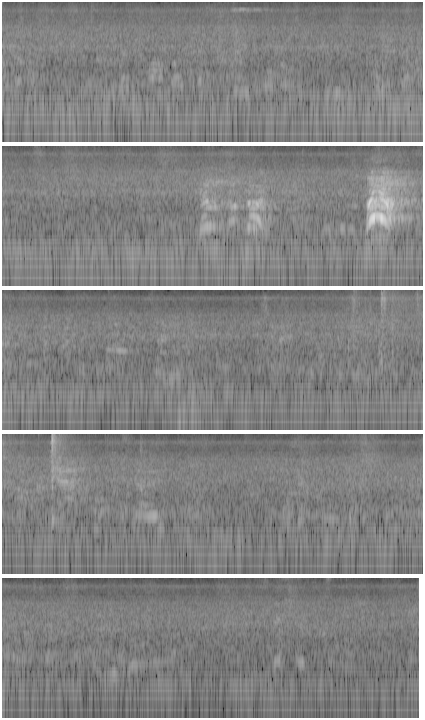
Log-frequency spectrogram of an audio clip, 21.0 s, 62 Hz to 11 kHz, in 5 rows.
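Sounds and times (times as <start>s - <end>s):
person shouting a call: 7.8s - 8.5s.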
